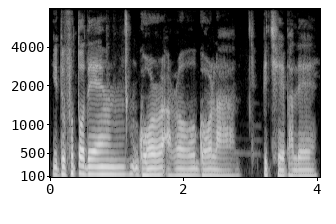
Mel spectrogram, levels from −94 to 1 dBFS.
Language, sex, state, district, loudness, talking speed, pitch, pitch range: Nagamese, male, Nagaland, Kohima, -17 LUFS, 150 wpm, 115 Hz, 105-130 Hz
